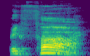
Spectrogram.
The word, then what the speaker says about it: prefer: This is pronounced as prefer.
